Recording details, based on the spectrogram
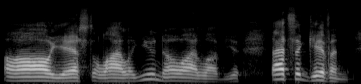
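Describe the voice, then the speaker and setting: A woman's voice: sits low, animated, moderate pace, dry recording, voice pushed down. A woman storyteller voicing a boastful, gullible strongman from a Bible tale, cajoling and offhand. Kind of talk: oral Bible storytelling for children.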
